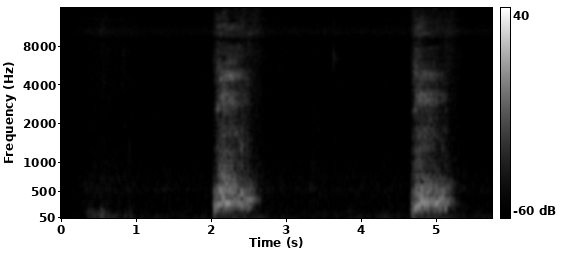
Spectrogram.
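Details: Dog's cough, recorded June 2017: a faint soft sound, then two harsh, forceful bursts a few seconds apart, each about half a second long.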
